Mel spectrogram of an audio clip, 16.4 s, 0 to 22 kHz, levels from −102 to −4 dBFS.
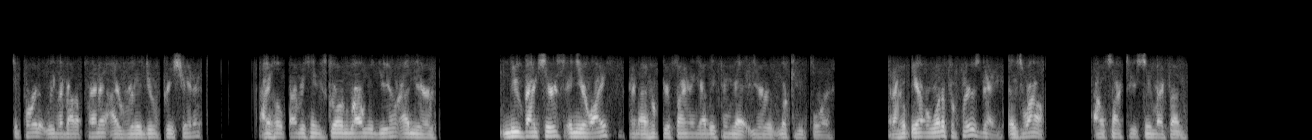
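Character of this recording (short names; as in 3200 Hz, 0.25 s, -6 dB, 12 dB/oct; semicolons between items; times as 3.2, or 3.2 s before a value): phasing stages 12, 2.4 Hz, lowest notch 320–2100 Hz; a quantiser's noise floor 8-bit, dither none; random-step tremolo; AMR-NB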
